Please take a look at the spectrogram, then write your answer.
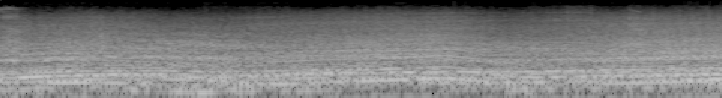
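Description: A race car engine from the driving game FlatOut roars steadily and loudly at the start of a race, with a continuous dense revving drone and no talk.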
